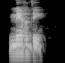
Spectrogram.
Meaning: to fuck up, to screw up (make errors)
- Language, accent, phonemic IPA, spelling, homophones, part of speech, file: French, France, /mɛʁ.de/, merder, merdé / merdée / merdées / merdés / merdez, verb, LL-Q150 (fra)-merder.wav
